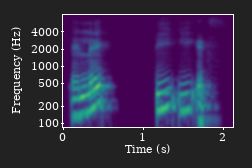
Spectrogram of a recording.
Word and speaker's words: LaTeX: call it as lactic so you have to pronounce it as la tex just a second l-a-t-e-c-h has latex okay now let me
